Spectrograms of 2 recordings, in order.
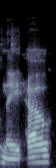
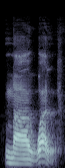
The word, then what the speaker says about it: Nahual: Is it like Nahal? Nahual.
